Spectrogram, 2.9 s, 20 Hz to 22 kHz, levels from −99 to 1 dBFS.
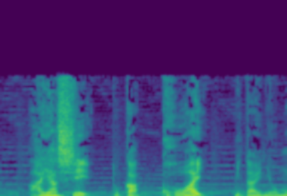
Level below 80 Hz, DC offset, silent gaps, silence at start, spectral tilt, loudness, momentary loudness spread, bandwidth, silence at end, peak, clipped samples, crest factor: -46 dBFS; under 0.1%; none; 0.3 s; -4 dB/octave; -21 LUFS; 12 LU; 13.5 kHz; 0 s; 0 dBFS; under 0.1%; 20 dB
